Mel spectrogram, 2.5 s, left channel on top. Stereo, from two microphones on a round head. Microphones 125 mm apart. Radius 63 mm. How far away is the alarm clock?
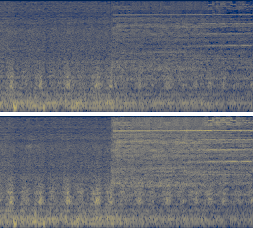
About 2.5 m.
